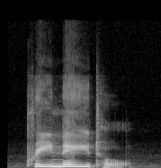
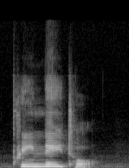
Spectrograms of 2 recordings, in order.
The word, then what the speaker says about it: prenatal: Prenatal, emphasis on the nay. Prenatal, prenatal. And the AL is kind of all together, just move your tongue up for the L.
